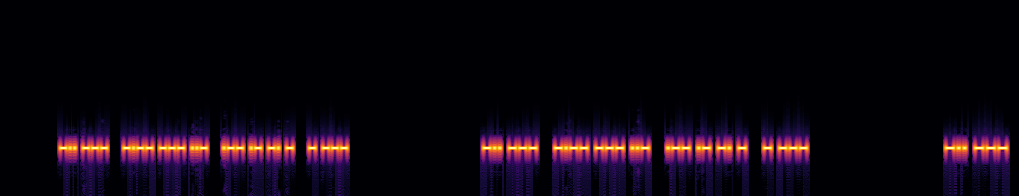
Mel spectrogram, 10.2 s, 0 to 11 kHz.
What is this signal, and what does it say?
Morse code, heard as a keyed tone, about 43 wpm, 700 Hz. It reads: DO YOU WANT TO DO YOU WANT TO DO
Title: Speed-Racing - Sets of 4 Words 35wpm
